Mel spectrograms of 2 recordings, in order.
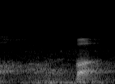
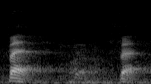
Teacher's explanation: hujung gigi atas bersentuhan perut bibir bawah sebelah dalam yang basah itu. Fa.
